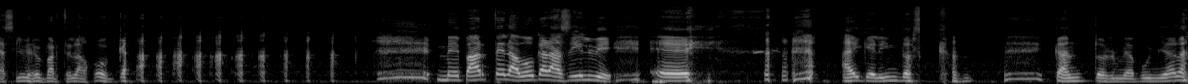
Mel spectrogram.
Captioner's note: laughs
